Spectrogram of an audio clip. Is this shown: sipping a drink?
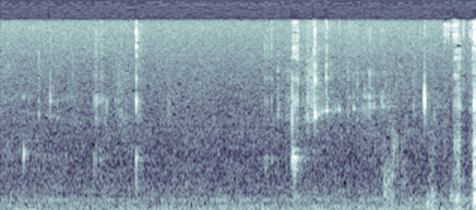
yes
